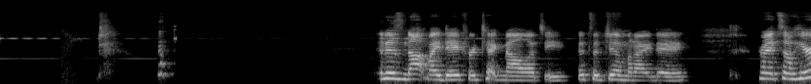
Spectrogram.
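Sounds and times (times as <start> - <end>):
bell ringing: 0.0 - 1.9, 3.7 - 8.1
speech: 1.0 - 1.2, 3.8 - 8.1.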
